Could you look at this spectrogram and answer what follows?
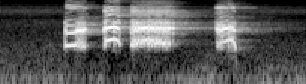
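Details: Red junglefowl crowing during decoy luring of wild birds: a clipped four-part crow, a short note, a brief second, a longer strained middle phrase, then a separated final note, in a quiet background.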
